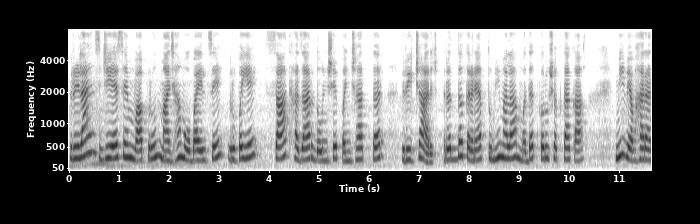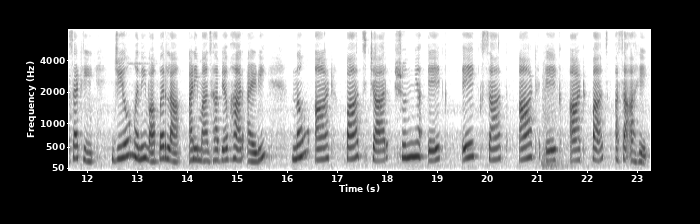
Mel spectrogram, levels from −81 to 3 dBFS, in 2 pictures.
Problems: none marked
